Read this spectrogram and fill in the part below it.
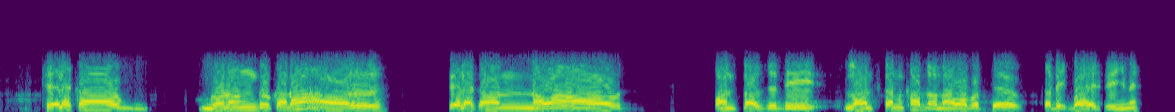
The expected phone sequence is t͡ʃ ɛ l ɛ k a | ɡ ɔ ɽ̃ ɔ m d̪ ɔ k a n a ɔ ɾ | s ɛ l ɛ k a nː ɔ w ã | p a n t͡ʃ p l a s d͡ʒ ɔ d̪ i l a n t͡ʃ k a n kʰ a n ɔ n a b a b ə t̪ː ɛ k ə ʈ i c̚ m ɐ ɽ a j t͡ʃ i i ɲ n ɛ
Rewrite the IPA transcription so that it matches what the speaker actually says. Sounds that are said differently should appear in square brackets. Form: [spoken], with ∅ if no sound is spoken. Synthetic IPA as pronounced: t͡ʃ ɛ l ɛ k a | ɡ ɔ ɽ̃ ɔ [ŋ] d̪ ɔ k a n a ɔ ɾ | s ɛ l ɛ k a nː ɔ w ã | p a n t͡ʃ p l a s d͡ʒ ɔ d̪ i l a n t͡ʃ k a n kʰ a n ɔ n a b a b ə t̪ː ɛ k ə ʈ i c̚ [b] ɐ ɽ a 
